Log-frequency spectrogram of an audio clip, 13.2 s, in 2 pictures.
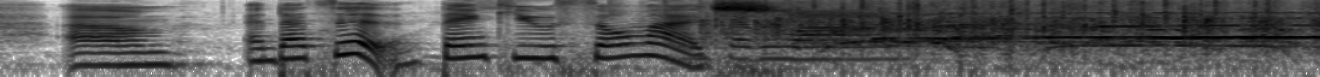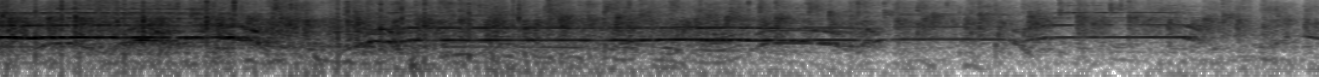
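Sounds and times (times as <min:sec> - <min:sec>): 
speech: 0:00.4 - 0:04.6
large audience applause for panelists: 0:03.5 - 0:13.1
cheers or whistles: 0:04.2 - 0:13.1.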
